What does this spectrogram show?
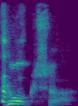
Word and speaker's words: Yorkshire: Yorkshire tea, not Yorkshire tea. Yorkshire. Get it right. Yorkshire. Pronounce it correctly.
